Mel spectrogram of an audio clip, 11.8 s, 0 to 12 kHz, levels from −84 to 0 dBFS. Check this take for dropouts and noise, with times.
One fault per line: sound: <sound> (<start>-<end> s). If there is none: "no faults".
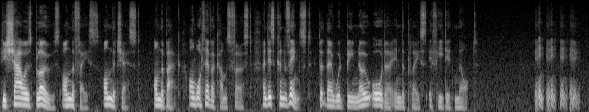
sound: laugh (10.7-11.6 s)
